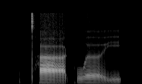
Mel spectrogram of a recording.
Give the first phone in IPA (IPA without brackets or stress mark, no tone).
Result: t̪ʰ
